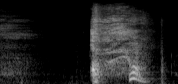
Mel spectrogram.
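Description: A person coughs: a soft breath, a pause, then a harsh, rasping cough lasting about half a second, followed by a short final hack. No speech.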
